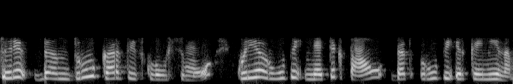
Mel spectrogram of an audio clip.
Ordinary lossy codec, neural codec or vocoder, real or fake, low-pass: Opus, 32 kbps; none; real; 3.6 kHz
